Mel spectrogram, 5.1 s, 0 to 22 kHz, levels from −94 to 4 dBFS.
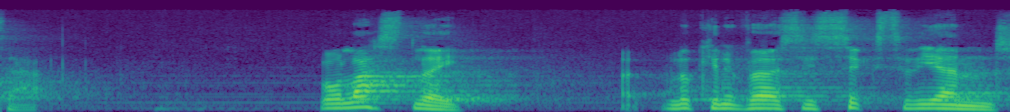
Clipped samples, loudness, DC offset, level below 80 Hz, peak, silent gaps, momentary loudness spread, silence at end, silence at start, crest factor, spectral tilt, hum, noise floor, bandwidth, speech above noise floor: under 0.1%; -20 LUFS; under 0.1%; -60 dBFS; -2 dBFS; none; 20 LU; 0 s; 0 s; 20 dB; -5 dB/octave; none; -56 dBFS; 15 kHz; 36 dB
